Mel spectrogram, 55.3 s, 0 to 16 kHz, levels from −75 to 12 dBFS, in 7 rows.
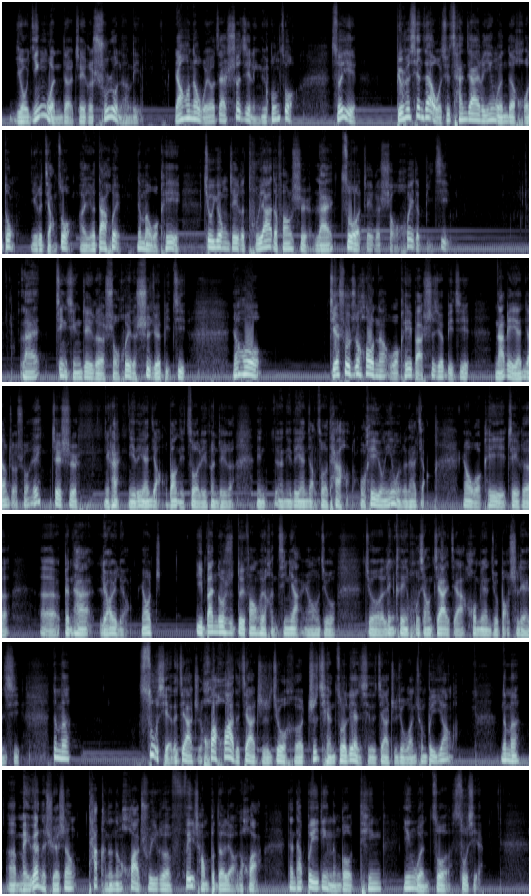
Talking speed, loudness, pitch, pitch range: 280 characters per minute, -14 LUFS, 105 Hz, 95-120 Hz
